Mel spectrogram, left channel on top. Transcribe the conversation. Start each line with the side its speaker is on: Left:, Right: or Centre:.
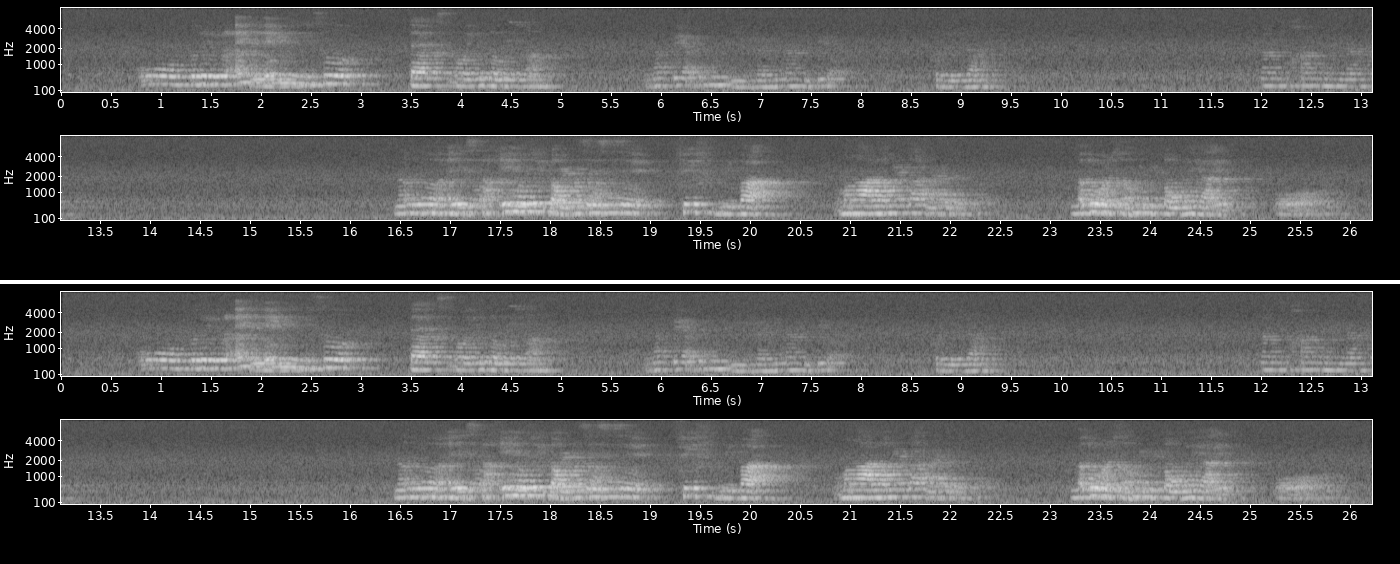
Left: ꯑꯣ ꯀꯔꯤꯒꯤꯔ ꯑꯩ
Right: ꯍꯌꯦꯡ
Left: ꯑꯩꯁꯤꯒꯤꯁꯨ ꯇꯦꯛꯁ ꯂꯣꯏꯒꯗꯧꯔꯦꯅ
Right: ꯅꯠꯇꯦ ꯑꯗꯨꯝ ꯄꯤꯈ꯭ꯔꯅꯤ ꯅꯪꯒꯤꯗꯤ
Left: ꯀꯔꯤꯔꯥ
Right: ꯅꯪꯁꯨ ꯈꯪꯒꯅꯤꯗ ꯅꯪ
Left: ꯑꯗꯣ
Right: ꯅꯪꯒꯤꯗꯣ
Left: ꯑꯩ ꯑꯩ
Right: ꯑꯁꯤ
Left: ꯍꯧꯖꯤꯛ
Right: ꯂꯣꯏꯔꯒ
Left: ꯇꯧꯕꯁꯦ ꯁꯤꯁꯦ ꯐꯤꯐꯅꯤꯕ
Right: ꯎꯝ ꯑꯣ
Left: ꯃꯉꯥꯔꯛ
Right: ꯈꯪꯉꯦꯕ
Left: ꯁꯨꯔꯅꯤꯕ
Right: ꯑꯩ ꯑꯅꯥꯎꯕ
Left: ꯑꯗꯨ ꯑꯣꯏꯔꯁꯨ
Right: ꯄꯤꯒꯅꯦꯕ
Left: ꯑꯃꯨꯛ ꯇꯧꯕ
Right: ꯃꯣꯏ
Left: ꯌꯥꯏ ꯑꯣ ꯑꯣ ꯑꯣ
